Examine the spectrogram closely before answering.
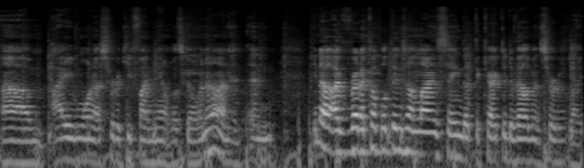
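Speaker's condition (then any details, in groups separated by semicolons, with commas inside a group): No condition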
